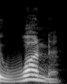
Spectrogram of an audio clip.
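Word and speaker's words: one: उसी प्रकार देखिए यहां पे ओ एन ई को पढ़ेंगे वन।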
